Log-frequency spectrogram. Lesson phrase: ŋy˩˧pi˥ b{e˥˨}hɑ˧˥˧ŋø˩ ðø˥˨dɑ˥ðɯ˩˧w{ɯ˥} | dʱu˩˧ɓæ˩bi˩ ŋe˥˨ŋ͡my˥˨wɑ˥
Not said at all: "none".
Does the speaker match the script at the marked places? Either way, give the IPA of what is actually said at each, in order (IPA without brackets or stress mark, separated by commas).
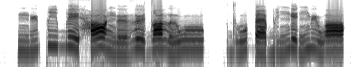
e˥˨, u˥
